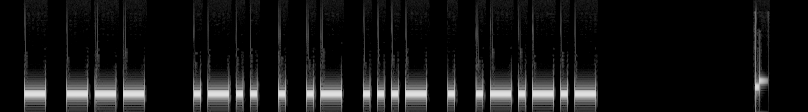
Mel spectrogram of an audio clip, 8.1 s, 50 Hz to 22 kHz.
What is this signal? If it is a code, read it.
Morse code, heard as a keyed tone, about 17 wpm, 700 Hz. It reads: TO LEAVE.
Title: Sentences from Top 1000 Words - Review Part 4 - 17wpm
